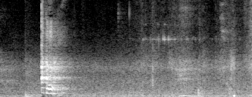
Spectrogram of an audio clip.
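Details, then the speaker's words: Single small, sharp sneeze burst from a newborn baby girl, followed by her characteristic little sound after sneezing and faint noises against room hum; sneeze. "are you gonna sneeze and then do your little thing oh my gosh can we just capture it guys did you hear that little sound"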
